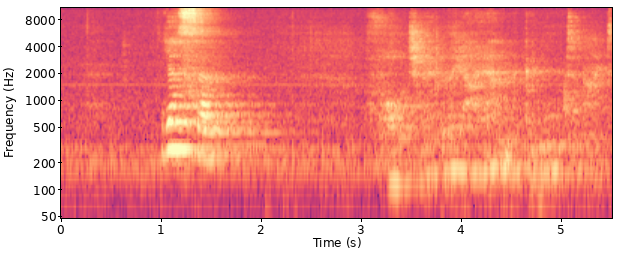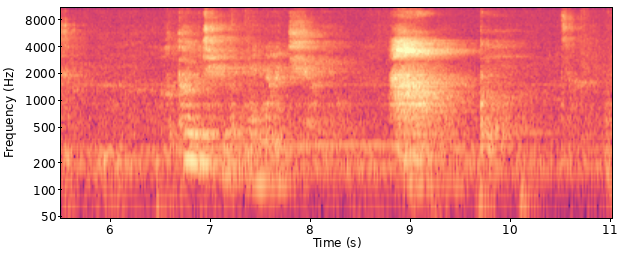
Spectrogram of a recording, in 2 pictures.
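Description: A young woman speaks with feeling in a large echoing hall.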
